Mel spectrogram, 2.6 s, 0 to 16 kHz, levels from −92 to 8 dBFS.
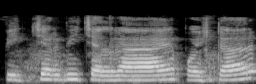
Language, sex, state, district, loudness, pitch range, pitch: Hindi, female, Maharashtra, Mumbai Suburban, -13 LUFS, 190-220 Hz, 205 Hz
